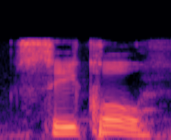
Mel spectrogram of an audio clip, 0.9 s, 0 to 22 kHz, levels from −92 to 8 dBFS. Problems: constant background noise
